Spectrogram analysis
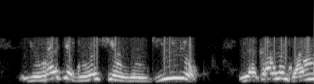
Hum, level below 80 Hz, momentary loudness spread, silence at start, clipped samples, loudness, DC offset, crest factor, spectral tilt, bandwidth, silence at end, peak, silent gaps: none; -78 dBFS; 5 LU; 0.2 s; under 0.1%; -15 LUFS; under 0.1%; 10 dB; -11.5 dB/octave; 3.8 kHz; 0 s; -4 dBFS; none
